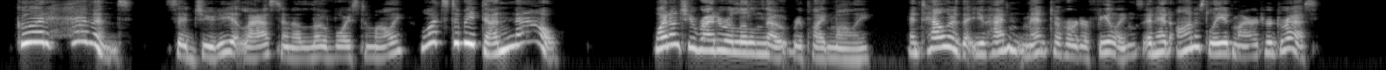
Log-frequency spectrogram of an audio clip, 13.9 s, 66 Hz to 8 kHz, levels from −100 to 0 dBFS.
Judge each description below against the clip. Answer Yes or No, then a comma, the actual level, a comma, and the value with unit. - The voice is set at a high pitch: Yes, high, 230 Hz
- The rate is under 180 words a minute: No, average, 190 wpm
